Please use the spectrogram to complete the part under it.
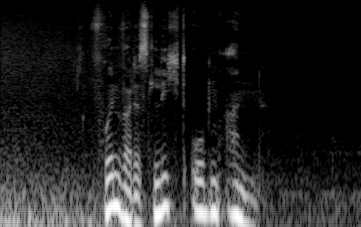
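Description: A man speaks briefly through a microphone, close up.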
